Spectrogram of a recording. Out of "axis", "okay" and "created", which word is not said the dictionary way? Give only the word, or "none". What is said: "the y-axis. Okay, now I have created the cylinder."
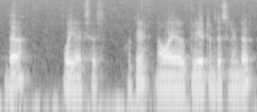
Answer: created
